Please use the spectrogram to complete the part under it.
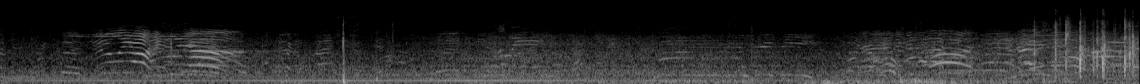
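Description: A soccer ball is kicked with dull thuds.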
